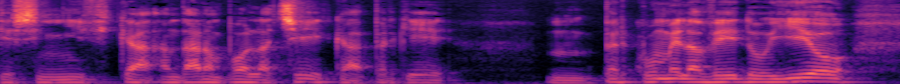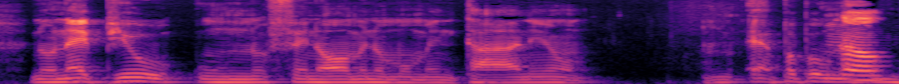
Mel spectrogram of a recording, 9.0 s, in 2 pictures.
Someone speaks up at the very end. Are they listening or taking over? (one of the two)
listening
